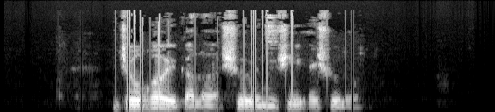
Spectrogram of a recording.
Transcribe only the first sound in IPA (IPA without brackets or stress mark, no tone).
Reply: d͡ʒ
